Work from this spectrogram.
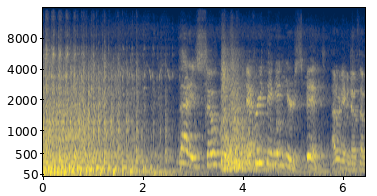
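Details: Briggs & Stratton 531cc engine on Lincoln Weldanpower welder, sitting untouched for decades, rusty tank, run on starting fluid: rough uneven firing for a couple of seconds, then dies; catches but won't keep running.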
